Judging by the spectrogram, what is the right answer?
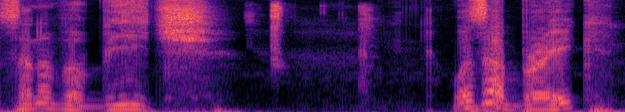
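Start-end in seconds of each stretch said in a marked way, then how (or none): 0.0-1.1 put-on heavy, thick Belgian French accent. Repeating a grandmother's old saying: heavy French accent. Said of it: "had a very uh, heavy French accent".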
